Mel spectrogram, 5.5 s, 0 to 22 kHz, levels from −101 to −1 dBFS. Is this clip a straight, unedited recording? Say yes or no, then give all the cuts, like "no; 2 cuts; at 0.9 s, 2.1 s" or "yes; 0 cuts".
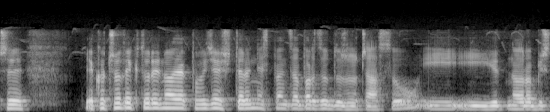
yes; 0 cuts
